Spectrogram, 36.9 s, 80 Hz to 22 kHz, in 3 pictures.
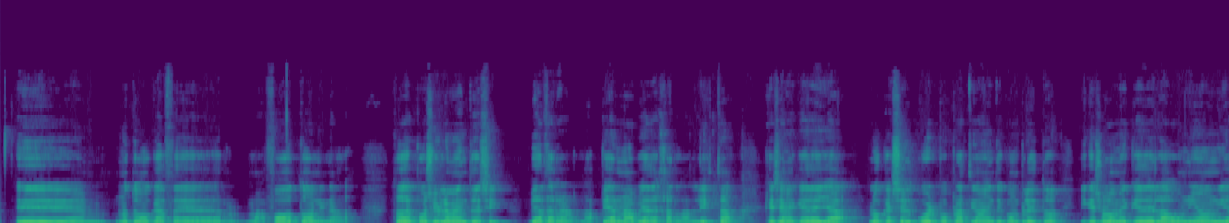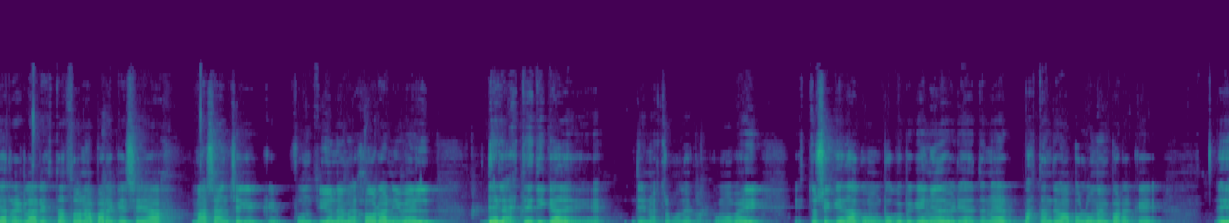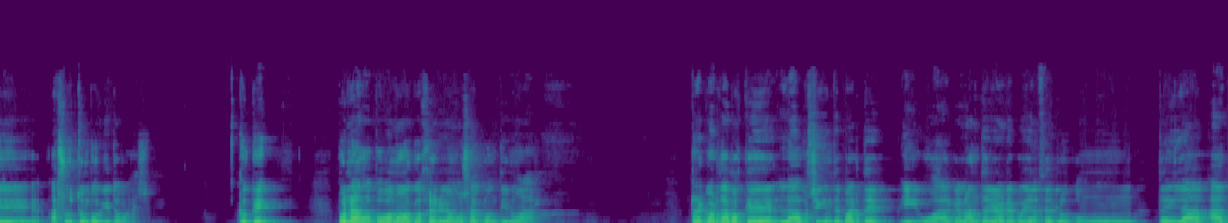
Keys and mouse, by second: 12.3-12.7 right drag, 12.7-14.0 middle drag, 13.5 Tab, 14.0 right click, 14.3-36.8 middle drag.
